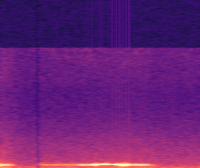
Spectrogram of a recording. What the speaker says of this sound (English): hear that pigeon?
